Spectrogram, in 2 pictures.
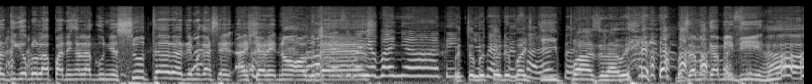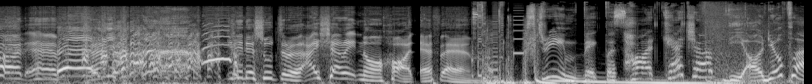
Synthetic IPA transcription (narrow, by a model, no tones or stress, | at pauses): t̪̬iɡap̬ulʊlapandəŋãnlaɡuɲãsut̪əɾt̪ɾimãkasiajʃaɾet̪̚naɔld̪əbɛasɲabaɲabət̪ʊlbəʊldəpankipas̬əlawebəsamãkamĩdihɔt̪̚ɛfɛ | inĩdiasut̪ɾaʔajʃaɾet̪̚nahɔt̪̚ɛfɛ̰̃mstɹĩmbɛk̚pəshɔt̪̚kʰɛt͡ʃap̚diɔdiopla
